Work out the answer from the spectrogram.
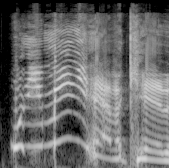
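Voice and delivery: very high, squeaky disbelieving cry; shocked disbelief. Retold or imitated. Retelling his shock at her having a kid, squeaky disbelief. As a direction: squeal it like the news just broke your brain. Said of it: "I'm like".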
